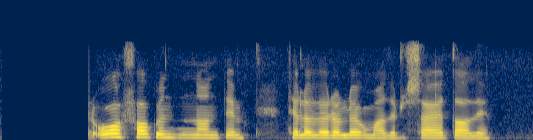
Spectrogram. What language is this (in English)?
Icelandic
